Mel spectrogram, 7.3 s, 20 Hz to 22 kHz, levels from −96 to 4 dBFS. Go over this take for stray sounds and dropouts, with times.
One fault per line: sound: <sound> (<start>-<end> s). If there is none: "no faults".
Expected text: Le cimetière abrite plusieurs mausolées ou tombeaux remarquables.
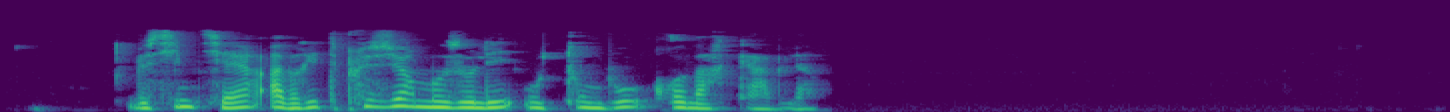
no faults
